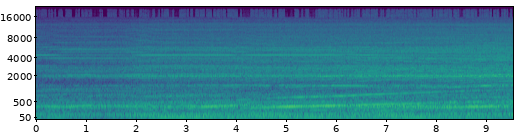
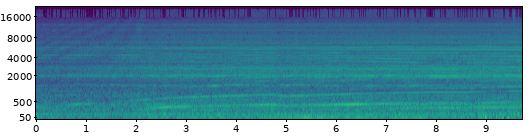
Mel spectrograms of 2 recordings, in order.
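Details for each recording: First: 3D-printed axial-flux BLDC motor on an Arduino controller, first test run: rising, gliding whine climbing with motor speed over a whirring hum; the tone is the speed controller switching and it works well. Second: 3D-printed axial-flux BLDC motor on an Arduino controller, first run: smooth steady electric whine climbing evenly in pitch as it speeds up, somewhat noisy at startup, no knocks; running normally.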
